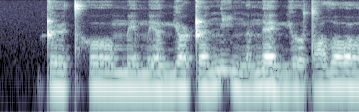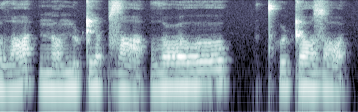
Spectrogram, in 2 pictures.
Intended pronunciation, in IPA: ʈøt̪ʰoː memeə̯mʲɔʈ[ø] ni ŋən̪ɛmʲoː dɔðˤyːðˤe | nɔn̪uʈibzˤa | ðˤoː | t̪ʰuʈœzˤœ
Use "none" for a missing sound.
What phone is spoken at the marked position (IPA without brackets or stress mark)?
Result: œ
